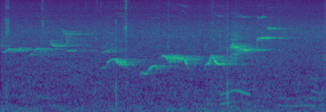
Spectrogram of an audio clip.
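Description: A common blackbird sings a run of mellow, fluty whistled phrases that rise and fall, with a few soft lower notes mixed in over a quiet outdoor background.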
